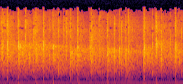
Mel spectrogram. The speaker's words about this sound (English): The clapping has stopped already.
